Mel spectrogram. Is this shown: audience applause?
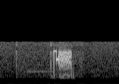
no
